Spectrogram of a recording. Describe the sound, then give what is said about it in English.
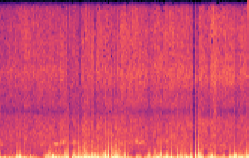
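Strong wind sweeping across the open Colorado plains buffets a binaural headphone microphone, producing a continuous deep rumbling roar with surging gusts and no pause throughout. “trying to capture sound of the place, but the wind hollers across the plains so strongly that it bleeds my microphone dry.”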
